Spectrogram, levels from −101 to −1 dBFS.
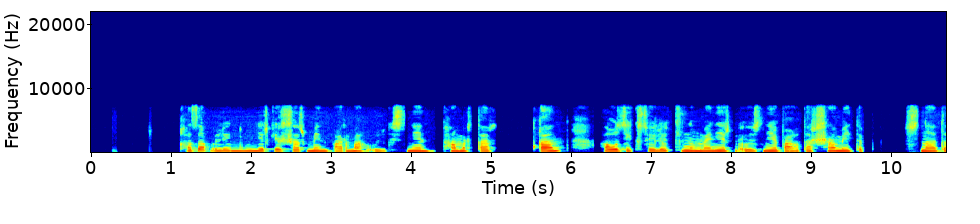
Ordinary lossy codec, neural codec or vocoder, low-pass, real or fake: none; vocoder, 44.1 kHz, 128 mel bands, Pupu-Vocoder; 7.2 kHz; fake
